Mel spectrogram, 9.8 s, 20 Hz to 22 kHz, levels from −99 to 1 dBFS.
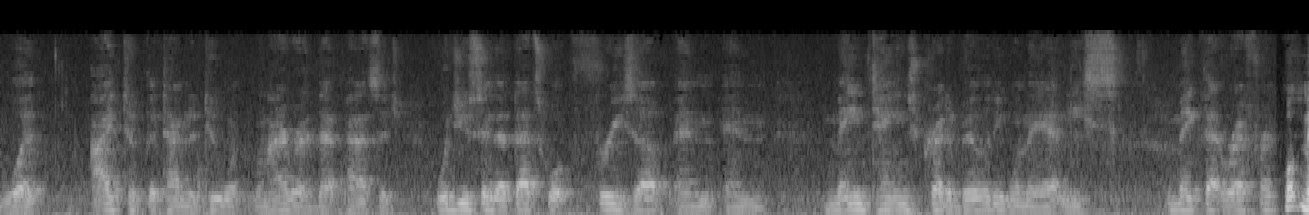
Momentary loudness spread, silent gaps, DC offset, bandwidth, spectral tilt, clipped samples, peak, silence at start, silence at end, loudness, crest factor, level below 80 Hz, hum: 10 LU; none; under 0.1%; 11.5 kHz; -6.5 dB/octave; under 0.1%; -8 dBFS; 0 s; 0 s; -33 LUFS; 24 dB; -50 dBFS; none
